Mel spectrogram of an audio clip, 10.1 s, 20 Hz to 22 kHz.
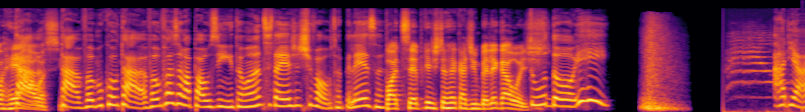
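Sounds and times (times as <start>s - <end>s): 
speech: 0.0s - 8.3s, 9.8s - 10.0s
cat meowing: 9.1s - 10.0s.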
